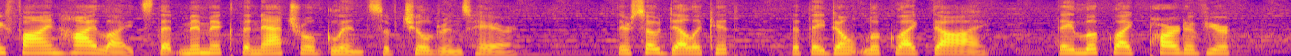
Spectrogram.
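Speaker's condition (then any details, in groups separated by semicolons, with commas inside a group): No condition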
